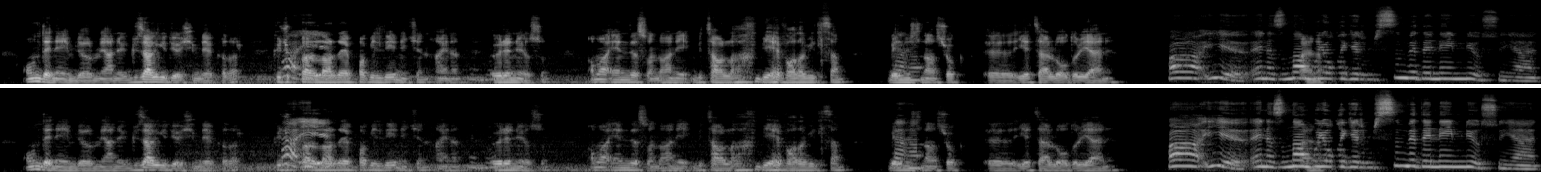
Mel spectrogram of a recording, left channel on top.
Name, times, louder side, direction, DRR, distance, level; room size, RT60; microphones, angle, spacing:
voice 1, 0.2-2.4 2.7-4.6 4.9-5.5 5.9-8.5 8.9-9.6 9.8-11.1 13.0-13.2, left 4 dB, 80° left, 0.5 m, -28 dB
sound 1, 1.7-8.1, right 2 dB, 45° right, 0.4 m, -47 dB
voice 2, 2.8-3.4 4.7-5.0 8.9-9.2 11.7-15.4, right 3 dB, 85° right, 0.6 m, -30 dB
2.5 x 2.2 x 2.3 m
head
